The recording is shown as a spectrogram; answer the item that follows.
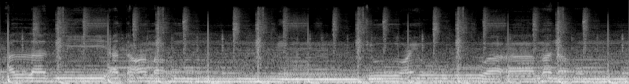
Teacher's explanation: Cara pengucapannya harus disertai dengan gunnah dengung dengan memasukkan hukum mim mati ke dalam huruf mim sesudahnya. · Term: idgham mimi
